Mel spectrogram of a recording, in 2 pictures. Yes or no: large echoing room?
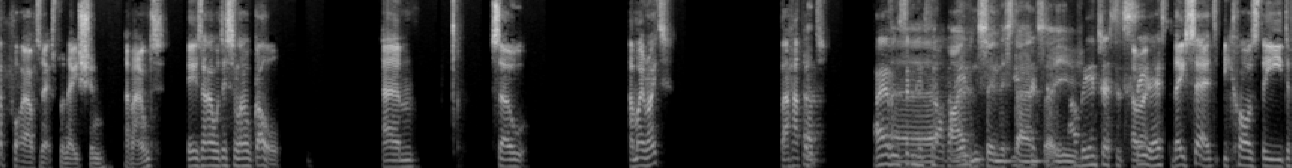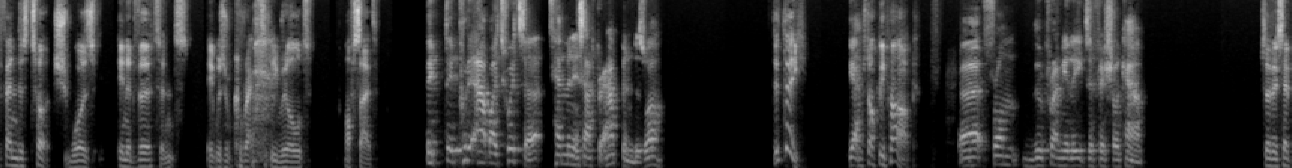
no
